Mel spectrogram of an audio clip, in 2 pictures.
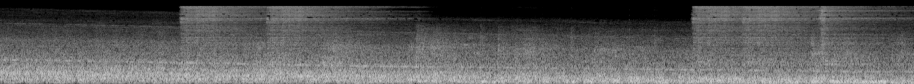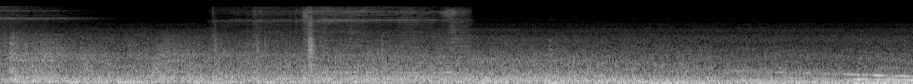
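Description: A subway train rumbles along the tracks with a steady low roar.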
